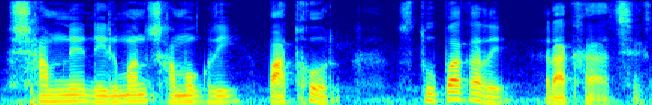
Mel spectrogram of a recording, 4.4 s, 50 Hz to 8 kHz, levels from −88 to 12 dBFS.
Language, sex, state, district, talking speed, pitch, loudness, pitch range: Bengali, male, West Bengal, Cooch Behar, 95 wpm, 125 Hz, -21 LUFS, 115-130 Hz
